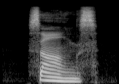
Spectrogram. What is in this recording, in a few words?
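"songs", English, female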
